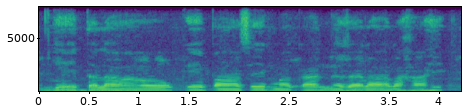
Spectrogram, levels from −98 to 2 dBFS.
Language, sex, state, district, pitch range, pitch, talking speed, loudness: Hindi, male, Uttar Pradesh, Etah, 120-145 Hz, 130 Hz, 140 wpm, -23 LUFS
